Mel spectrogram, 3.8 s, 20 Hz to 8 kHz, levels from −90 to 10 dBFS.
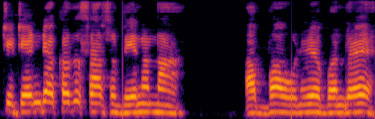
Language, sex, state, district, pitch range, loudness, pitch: Kannada, female, Karnataka, Bellary, 185-210 Hz, -14 LUFS, 200 Hz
